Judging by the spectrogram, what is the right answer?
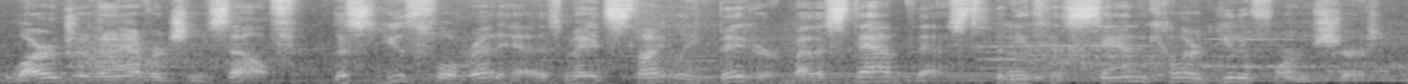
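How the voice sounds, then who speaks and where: A man's voice: mid-range voice, expressive, moderate pace, over music. A man narrating a scripted audio drama in the present tense.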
